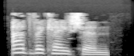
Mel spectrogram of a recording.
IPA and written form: ˌædvəˈkeɪʃən (advocation)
